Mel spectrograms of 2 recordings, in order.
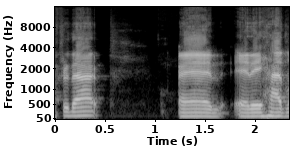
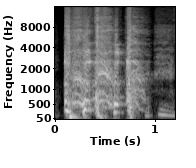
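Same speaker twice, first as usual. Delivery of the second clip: loud fake cough; 12 semitones higher, 4 dB louder than usual. Cough heard at Disney.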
